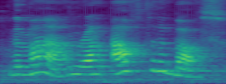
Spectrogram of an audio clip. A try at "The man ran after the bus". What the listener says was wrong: Okay, now that after is a different A altogether. It's a long A. So there's 3 A's or more in English. So you want to say after.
